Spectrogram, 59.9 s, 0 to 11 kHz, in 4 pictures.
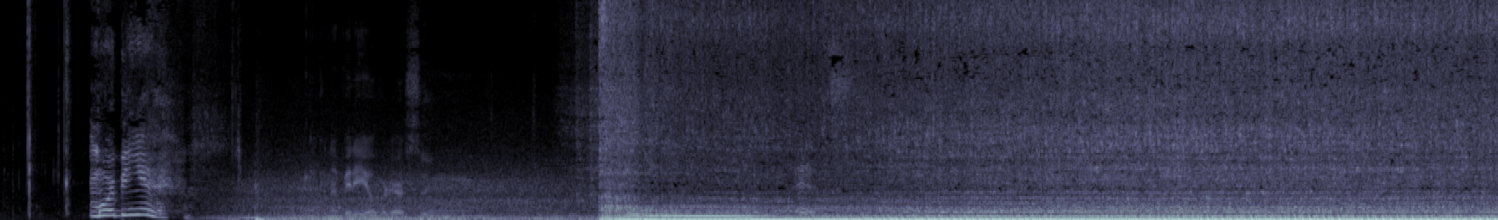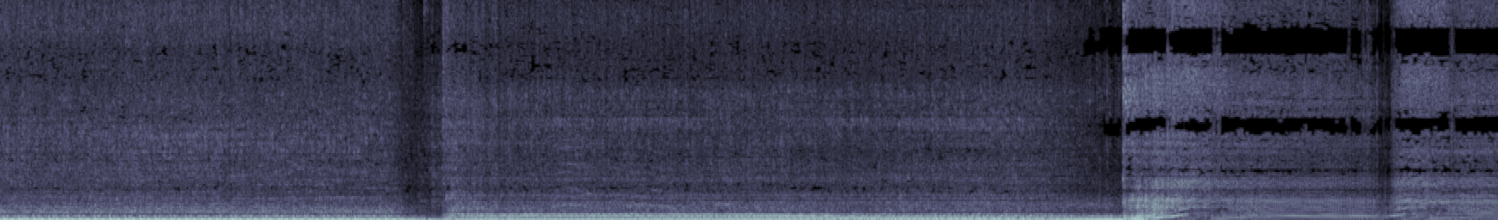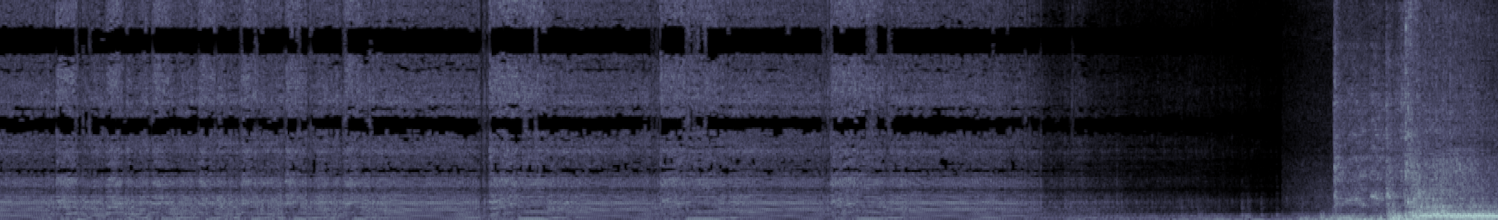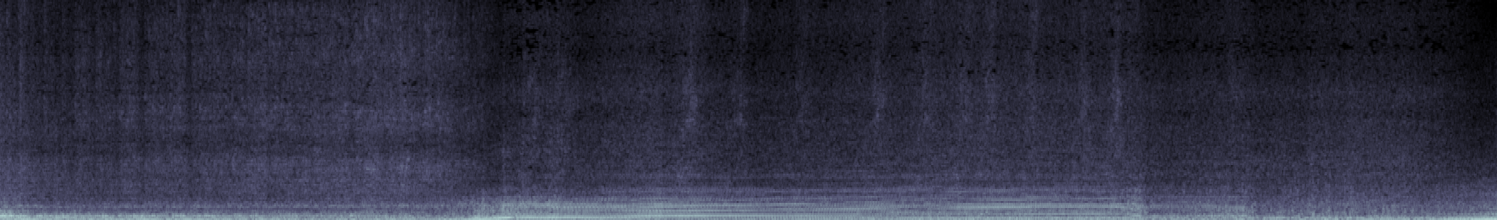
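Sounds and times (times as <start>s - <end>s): car exhaust idling and revving: 2.2s - 59.9s.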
